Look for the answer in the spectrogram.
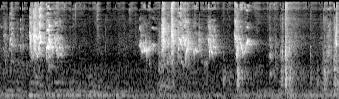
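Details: Cheerful budgies chirping in a calm environment: short bursts of high, scratchy chirps and twitters separated by brief quiet gaps, with a faint low hum underneath.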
